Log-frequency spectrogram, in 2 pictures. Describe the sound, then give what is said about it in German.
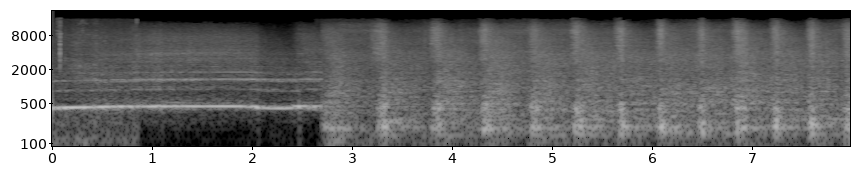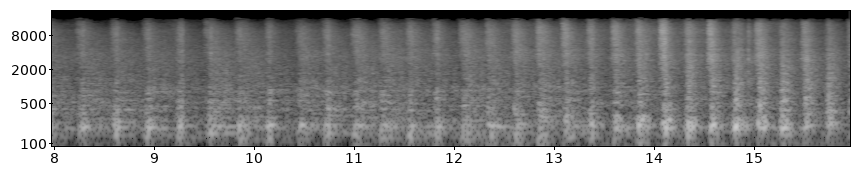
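A narrow-gauge steam locomotive on the line from Zittau to the spa town of Eubin in Upper Lusatia sounds a sustained whistle for about two seconds, then chuffs away in a steady, quickening rhythm of exhaust beats that grow louder, with no voices. “Das ist eine Dampflok und es ist so ganz urig.”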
